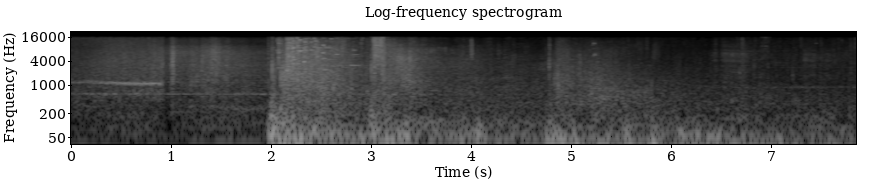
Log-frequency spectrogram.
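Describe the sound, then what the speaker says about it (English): Explosion in the video game Detroit: Become Human, set off in a ship's hold: a heavy booming blast hits suddenly after a quiet moment, followed by sustained rumbling and further thuds and crashes with no talk. "They detonated an explosive in the hold."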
